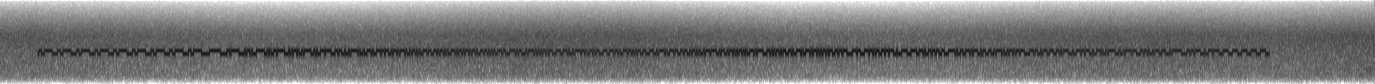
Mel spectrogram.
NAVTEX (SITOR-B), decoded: DAT IS EEN GROTE POLITIEKE EN ECONOMISCHE MACHT.

